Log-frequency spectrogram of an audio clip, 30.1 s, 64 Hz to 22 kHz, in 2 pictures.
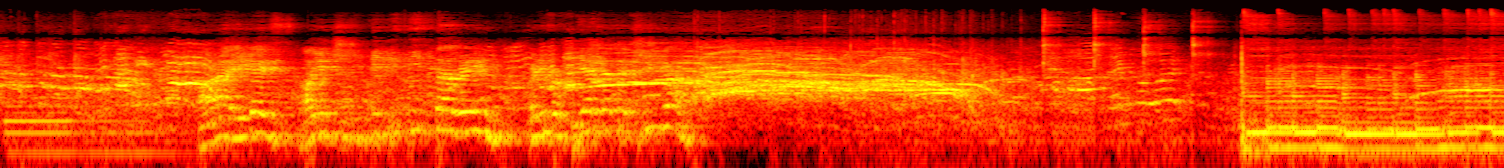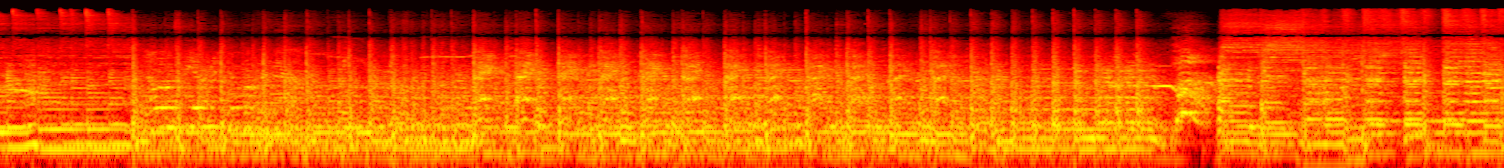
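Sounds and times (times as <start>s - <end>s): ska band playing live: 11.9s - 30.0s.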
